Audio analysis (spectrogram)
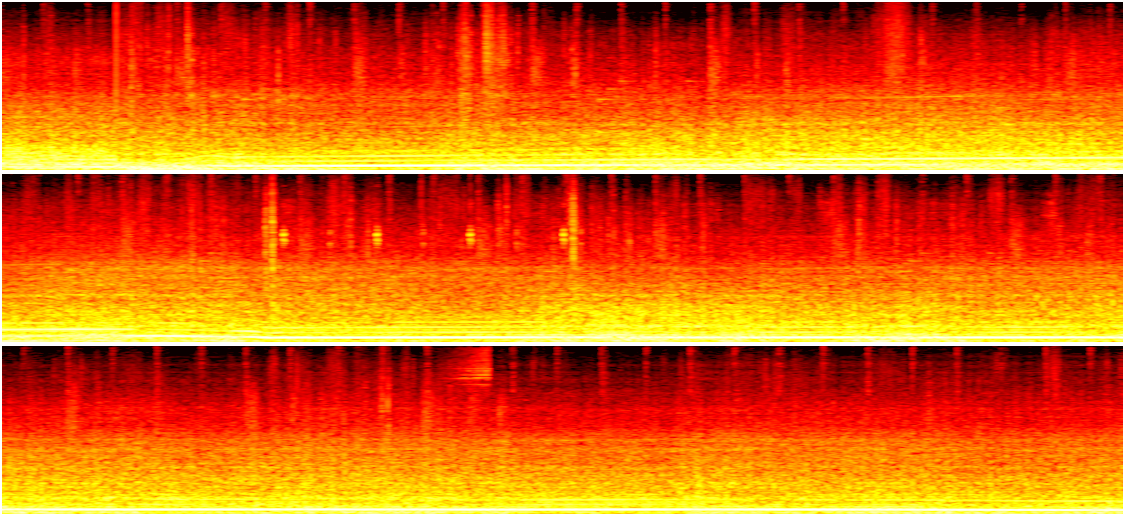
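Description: Car exhaust fitted with a Greddy chambered muffler, a steady low engine drone that rises and shifts pitch as the car accelerates, with steady road and cabin noise throughout.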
